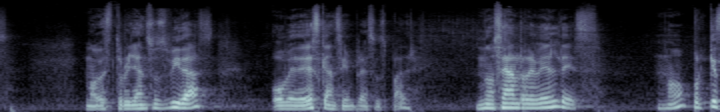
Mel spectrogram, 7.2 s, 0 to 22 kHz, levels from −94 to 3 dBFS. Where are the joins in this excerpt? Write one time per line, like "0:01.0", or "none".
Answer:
none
